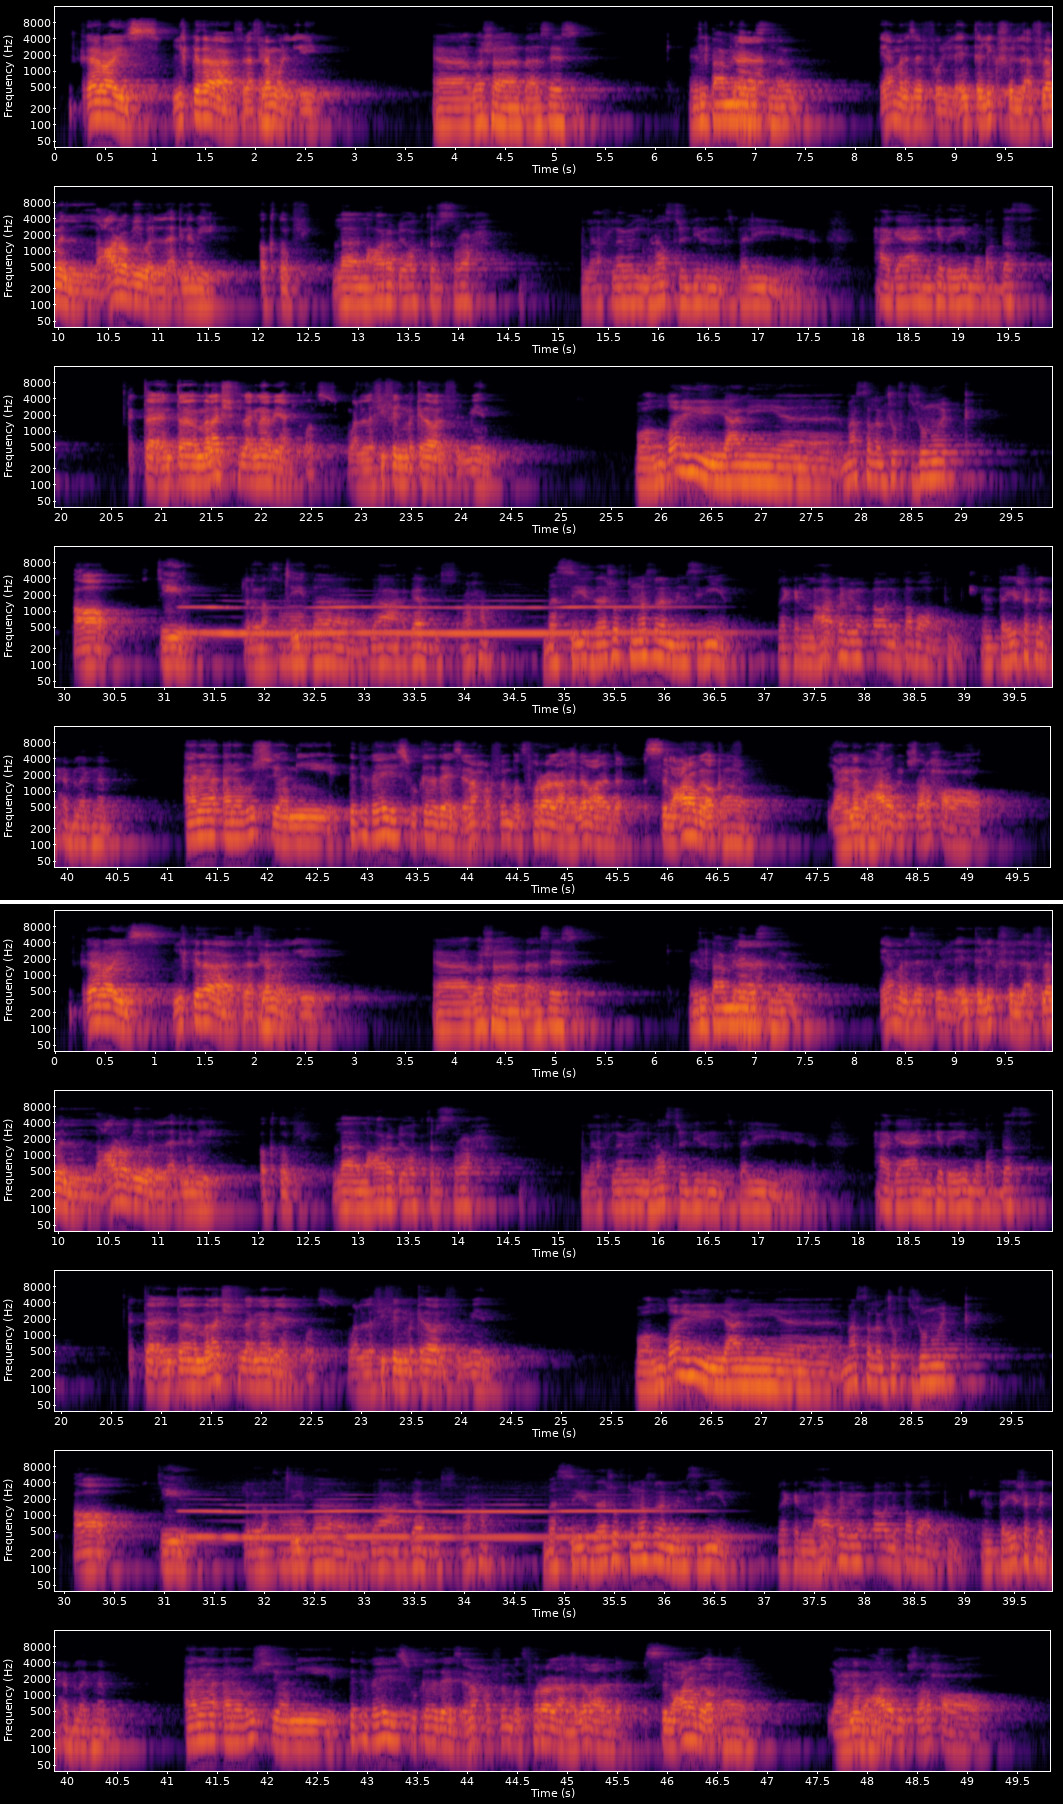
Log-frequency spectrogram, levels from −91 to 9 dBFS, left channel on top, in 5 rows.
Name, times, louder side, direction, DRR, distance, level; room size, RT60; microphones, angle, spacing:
voice 1, 0.3-2.6 6.4-7.1 8.2-11.6 12.0-12.4 20.8-24.3 30.1-30.5 30.9-31.3 31.8-32.4 35.1-35.2 41.2-46.6 47.6-49.1, left 2 dB, 45° left, 9 dB, 1.7 m, -27 dB
voice 2, 3.8-5.3 6.3-7.5 12.7-14.3 15.2-17.5 18.2-19.7 23.7-23.9 25.7-29.0 32.1-34.3 34.8-36.7 37.1-40.5 46.5-46.8 47.9-48.2, left 1 dB, 15° left, 5 dB, 1.1 m, -30 dB
Wind instrument woodwind instrument, 31.1-36.7, left 1 dB, 60° right, 1.4 m, -33 dB
25.0 x 18.0 x 7.7 m, 1.2 s
head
